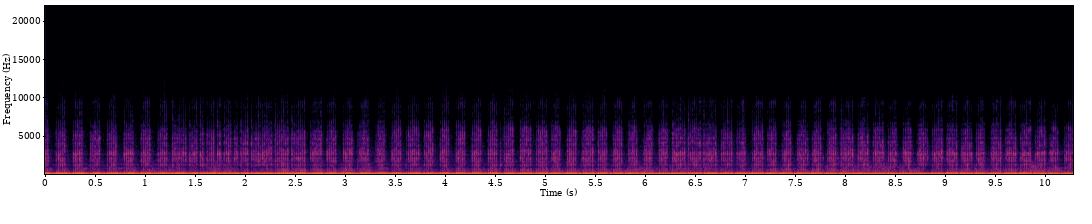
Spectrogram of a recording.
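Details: "Rescue" Tercel wagon idling just after a cold start at about -6 wind chill after sitting a couple of weeks; steady low putter with even pulses and no knocks, misses or stumbles; normal cold start idle.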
